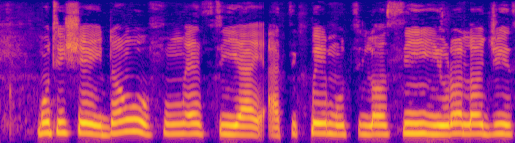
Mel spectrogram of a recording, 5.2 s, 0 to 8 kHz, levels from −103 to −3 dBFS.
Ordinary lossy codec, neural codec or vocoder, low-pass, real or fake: none; codec, 16 kHz, 16 kbps, FreqCodec, larger model; none; fake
